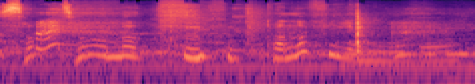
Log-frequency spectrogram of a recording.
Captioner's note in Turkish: gülüşmeler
